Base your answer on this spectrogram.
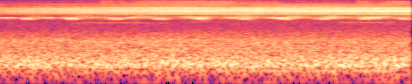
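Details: Crickets and cicadas in a city backyard on a hot summer night: a dense, steady, very high shrill drone swells louder throughout, with soft rhythmic chirps pulsing underneath and little else audible.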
